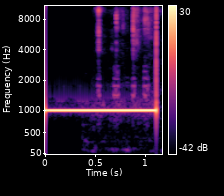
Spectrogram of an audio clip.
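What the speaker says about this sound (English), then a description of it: "Is it still beeping?" A single loud, pure electronic beep holds steadily for about a second before cutting off abruptly.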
